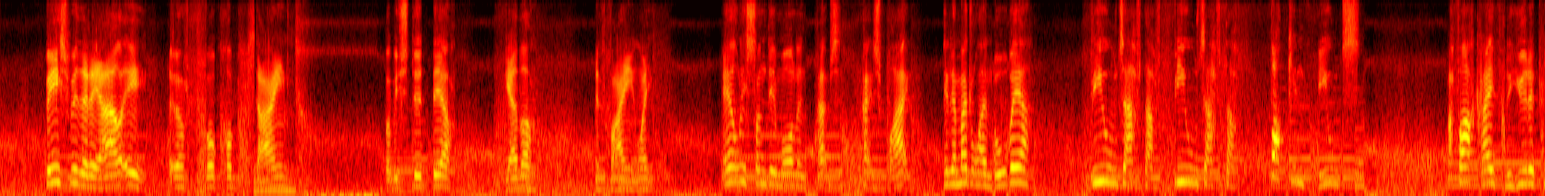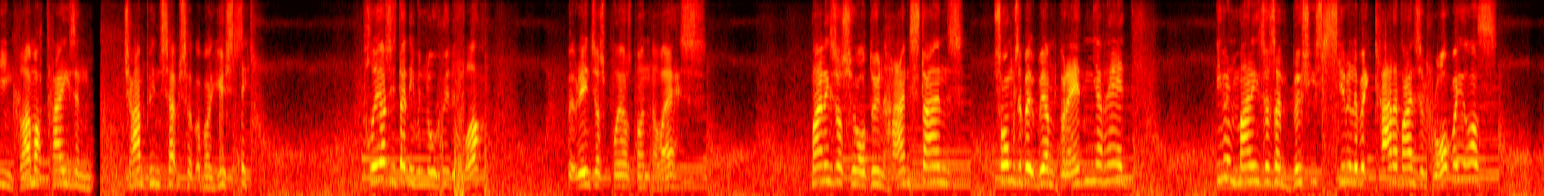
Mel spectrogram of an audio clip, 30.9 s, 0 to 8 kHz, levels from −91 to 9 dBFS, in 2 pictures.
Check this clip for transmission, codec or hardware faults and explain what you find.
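Two voice-detector faults are present, heard against a call-codec band that stops at 8 kHz, which fits G.722.

Sound dropped by the voice detector, 0.00 to 0.47 s: the opening sound is missing and steady synthetic noise fills those 469 ms, with about 290 ms of real sound lost. The likely cause is the sender's detector treating the start as background and sending comfort noise instead.

Sound chopped by the voice detector, at 1.46 to 7.22 s, 8.06 to 16.70 s, 17.78 to 23.57 s, 25.16 to 27.62 s and 28.67 to 30.89 s: the sound turns choppy, with quieter passages cut away. Comfort noise replaces about 3.39 s, 3.3 s, 3.3 s, 1.11 s and 0.70 s of these stretches, likely as the detector repeatedly switches transmission off and on.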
